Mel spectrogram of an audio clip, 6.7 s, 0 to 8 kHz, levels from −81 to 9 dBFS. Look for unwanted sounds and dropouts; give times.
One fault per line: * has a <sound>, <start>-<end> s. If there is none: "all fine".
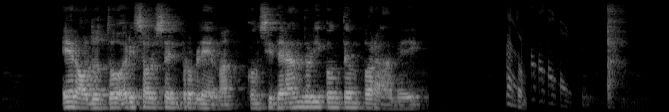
* has a chirp, 5.1-5.8 s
